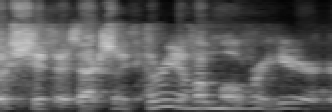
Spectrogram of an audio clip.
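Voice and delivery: high, loud startled exclamation.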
